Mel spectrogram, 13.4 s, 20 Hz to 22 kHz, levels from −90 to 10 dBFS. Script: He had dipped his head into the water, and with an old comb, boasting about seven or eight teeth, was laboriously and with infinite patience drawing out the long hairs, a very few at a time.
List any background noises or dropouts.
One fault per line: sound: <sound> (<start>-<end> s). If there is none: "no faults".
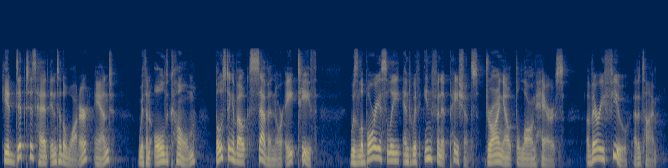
no faults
